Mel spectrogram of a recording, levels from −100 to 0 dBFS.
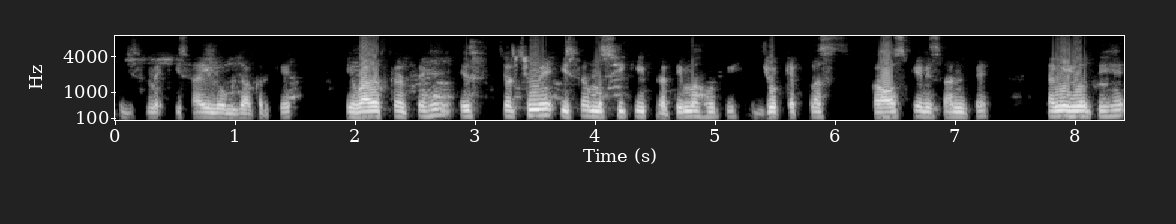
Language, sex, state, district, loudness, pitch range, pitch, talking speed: Hindi, male, Uttar Pradesh, Jyotiba Phule Nagar, -18 LUFS, 130-150 Hz, 140 Hz, 190 wpm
